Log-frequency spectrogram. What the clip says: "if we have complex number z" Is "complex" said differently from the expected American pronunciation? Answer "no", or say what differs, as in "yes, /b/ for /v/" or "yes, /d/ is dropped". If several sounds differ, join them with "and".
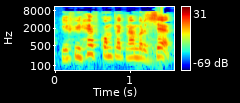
yes, /s/ is dropped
